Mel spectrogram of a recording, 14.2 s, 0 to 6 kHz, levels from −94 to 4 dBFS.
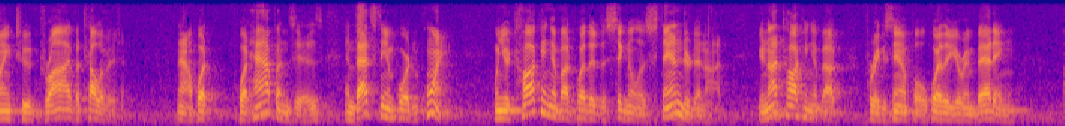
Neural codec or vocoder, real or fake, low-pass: none; real; 5.4 kHz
